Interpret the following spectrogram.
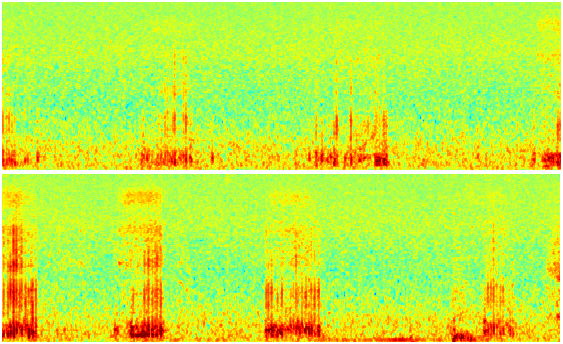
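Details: Sleeping pug puppy snoring: short, soft, raspy snorting breaths arrive about every one to two seconds. Quiet and close, with no other sounds.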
